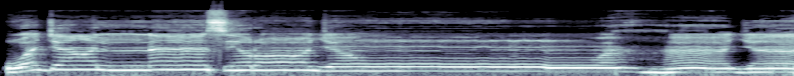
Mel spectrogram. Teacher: sudah tidak ada lagi unsur n-nya, dimasukkan ke dalam waw. dan harus didengungkan, ditahan 2 harokat, dan tidak boleh dia berbunyi ang.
